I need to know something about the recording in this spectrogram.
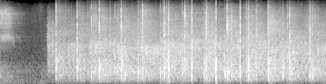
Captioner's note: audience clapping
